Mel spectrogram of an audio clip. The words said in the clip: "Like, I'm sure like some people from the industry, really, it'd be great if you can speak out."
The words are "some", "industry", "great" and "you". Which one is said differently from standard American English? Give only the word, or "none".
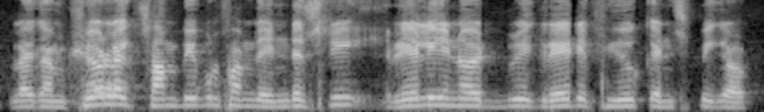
none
